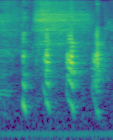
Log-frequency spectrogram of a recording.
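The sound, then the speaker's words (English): A dog laps up water in four steady, wet slurps, evenly spaced about a third of a second apart, each a short moderate splash with no talking over it. “And, dog drinking water.”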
